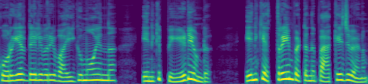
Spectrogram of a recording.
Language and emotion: Malayalam, fearful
